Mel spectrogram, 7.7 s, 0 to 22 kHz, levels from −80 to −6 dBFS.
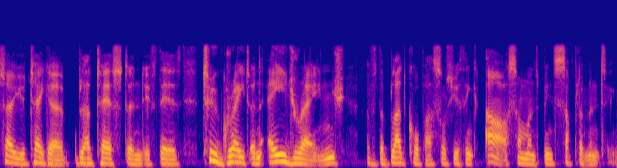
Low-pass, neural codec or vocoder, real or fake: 7.2 kHz; vocoder, 44.1 kHz, 128 mel bands every 256 samples, BigVGAN v2; fake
